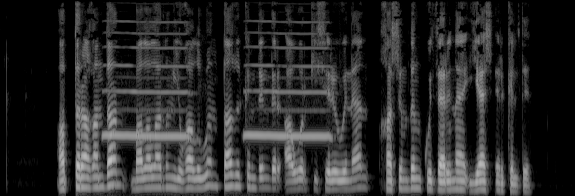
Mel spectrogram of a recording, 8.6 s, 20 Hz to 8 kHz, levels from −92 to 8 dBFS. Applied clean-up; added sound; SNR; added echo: none; Wind instrument, woodwind instrument; 6 dB; none.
